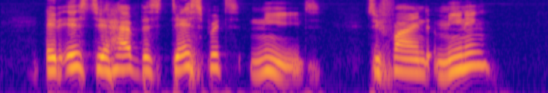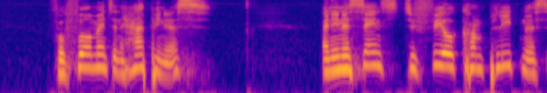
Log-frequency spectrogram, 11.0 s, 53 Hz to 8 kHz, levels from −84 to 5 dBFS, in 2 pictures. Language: English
